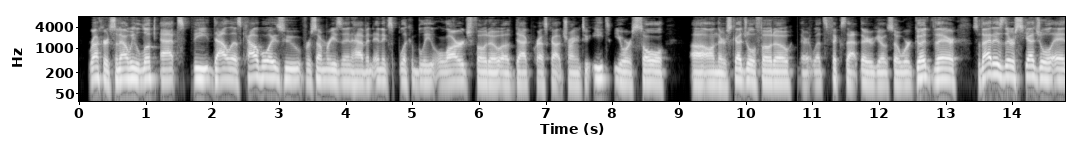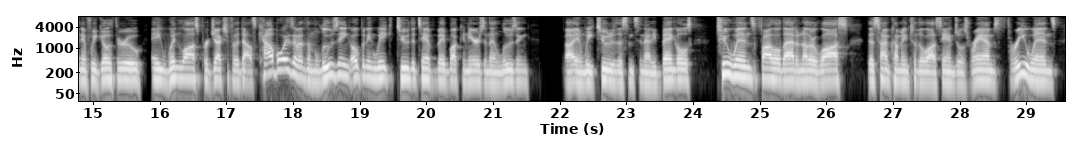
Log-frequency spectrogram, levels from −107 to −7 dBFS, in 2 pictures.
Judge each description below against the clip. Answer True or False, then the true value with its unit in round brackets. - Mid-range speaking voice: False (120 Hz)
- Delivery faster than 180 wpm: True (200 wpm)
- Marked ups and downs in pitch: False (3.3 semitones)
